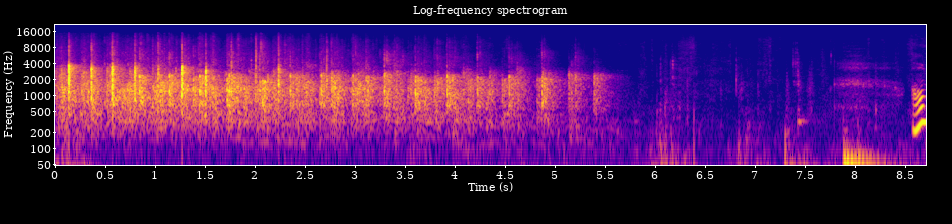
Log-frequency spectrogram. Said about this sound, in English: Let's get one more round of applause for our amazing finalists and their impactful stories.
